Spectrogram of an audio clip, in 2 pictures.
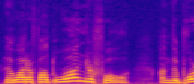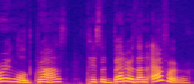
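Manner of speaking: usual speaking voice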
